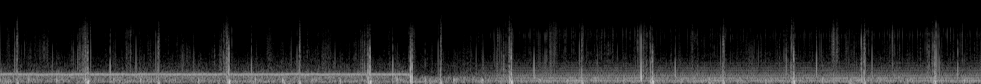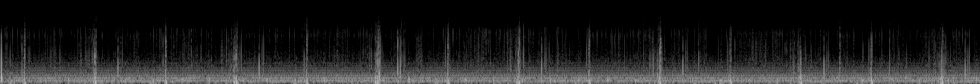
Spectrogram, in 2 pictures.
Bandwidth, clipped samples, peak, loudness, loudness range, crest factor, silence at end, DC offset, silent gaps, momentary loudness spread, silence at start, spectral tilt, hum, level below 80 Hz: 11 kHz; under 0.1%; -4 dBFS; -30 LUFS; 3 LU; 26 dB; 0 s; under 0.1%; none; 6 LU; 0 s; -8.5 dB/octave; none; -38 dBFS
